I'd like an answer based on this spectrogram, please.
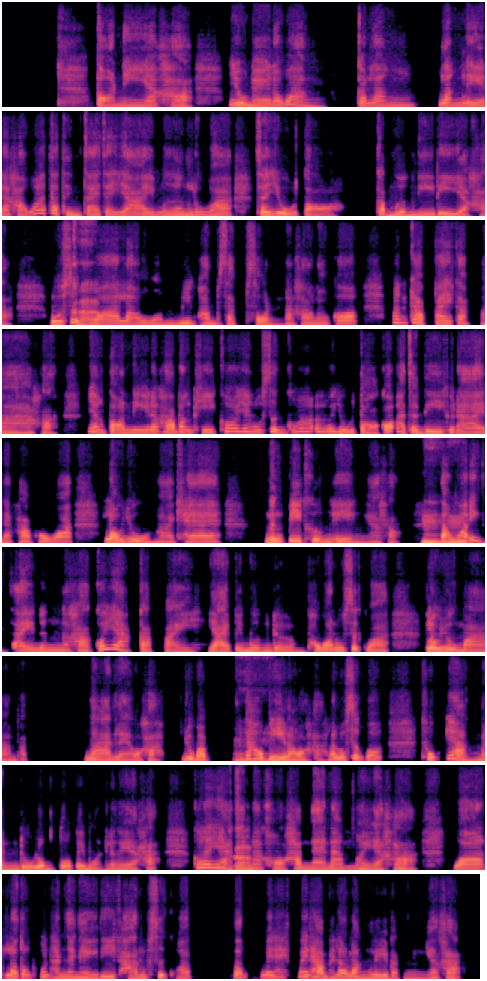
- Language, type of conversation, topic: Thai, advice, ฉันควรย้ายเมืองหรืออยู่ต่อดี?
- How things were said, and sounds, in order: "กว่า" said as "ควับ"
